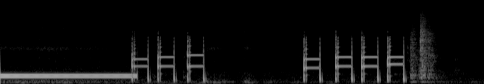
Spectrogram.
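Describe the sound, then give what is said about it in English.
A steady telephone dial tone hums, then cuts off for eight quick touch-tone beeps in two groups of four with a short pause between as someone dials a phone number to call a man, ending in a brief burst of static. No one speaks. “And I want to call this guy because he gave me a very, very strange reply.”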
